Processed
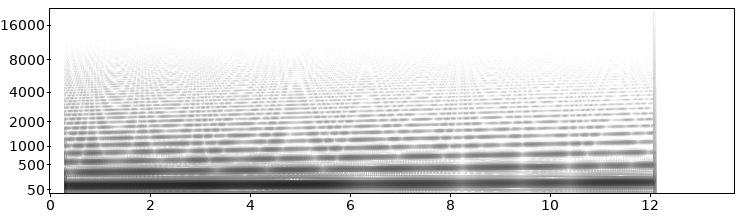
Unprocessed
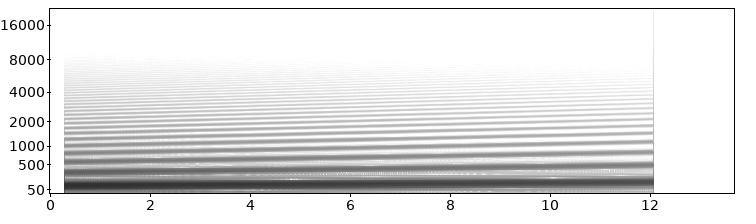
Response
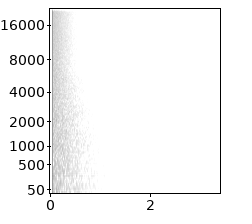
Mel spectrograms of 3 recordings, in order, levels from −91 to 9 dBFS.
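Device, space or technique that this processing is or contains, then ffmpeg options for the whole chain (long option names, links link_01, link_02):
double-tracked vocal: -filter_complex "[0:a]asplit=2[link_01][link_02];[link_02]adelay=31,volume=-7dB[link_03];[link_01][link_03]amix=inputs=2:normalize=0,flanger=delay=15.5:depth=2.5:speed=0.4,volume=5dB"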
